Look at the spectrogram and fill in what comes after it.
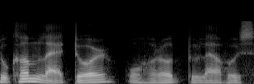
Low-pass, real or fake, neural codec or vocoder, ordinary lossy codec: none; fake; codec, 16 kHz, 0.2 kbps, FocalCodec; none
